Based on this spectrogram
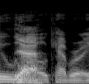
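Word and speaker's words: Luwawu-Cabarrot: Luau Cabarrot? – Yeah, Timothy Luau Cabarrot, yeah.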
